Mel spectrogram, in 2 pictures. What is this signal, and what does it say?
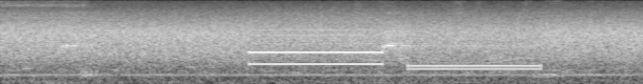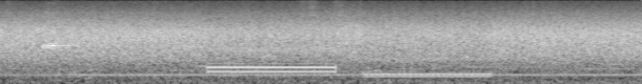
Aircraft SELCAL, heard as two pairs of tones, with radio hiss and the noise inside a subway train. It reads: KS-GJ EH-AC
